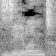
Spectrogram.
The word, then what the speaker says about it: Zealand: the main island here um and it's called Zealand I double checked that with colon on my pronunciation last night and then fune and um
